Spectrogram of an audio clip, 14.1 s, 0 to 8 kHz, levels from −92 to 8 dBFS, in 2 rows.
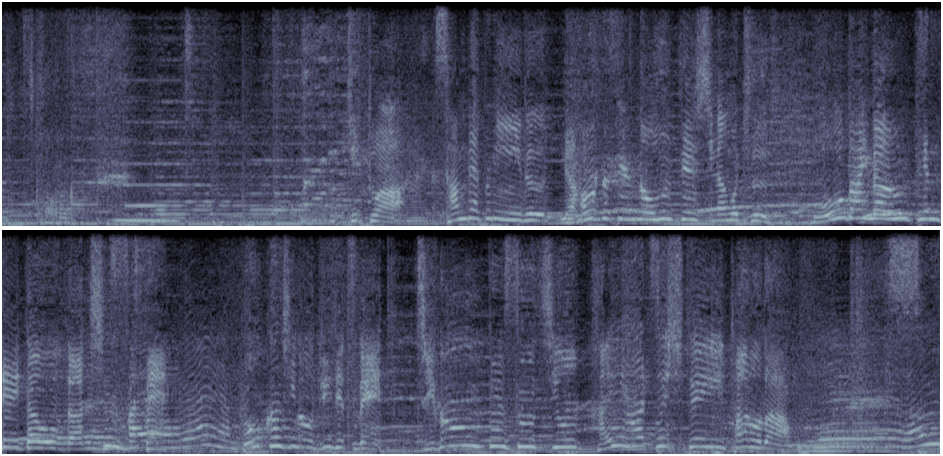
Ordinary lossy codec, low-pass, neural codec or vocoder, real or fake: none; none; codec, 16 kHz, 1 kbps, X-Codec, HuBERT features, trained on general audio; fake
